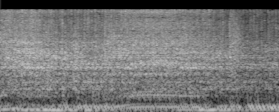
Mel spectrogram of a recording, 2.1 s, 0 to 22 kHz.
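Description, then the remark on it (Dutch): The cold engine of a 2016 Yamaha R1 motorcycle revs loud, its deep rumble rising and falling in pitch through a couple of throttle blips, with no voices. “Ja, Yamaha R1. Hij is er, de Yamaha R1 uit 2016.”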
